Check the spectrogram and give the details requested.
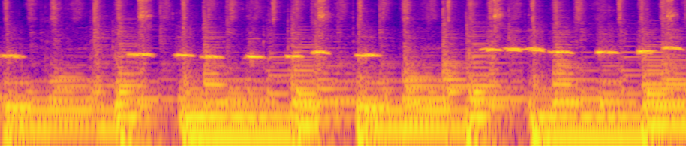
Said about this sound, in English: So I thought it'd be cool to write a hook that is the whistle, and within the hook, within the whistling parts, we write verses.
